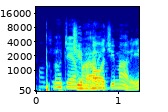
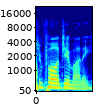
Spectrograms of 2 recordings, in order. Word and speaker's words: Giamatti: Paul Giamatti. – Yeah. – Paul Giamatti.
